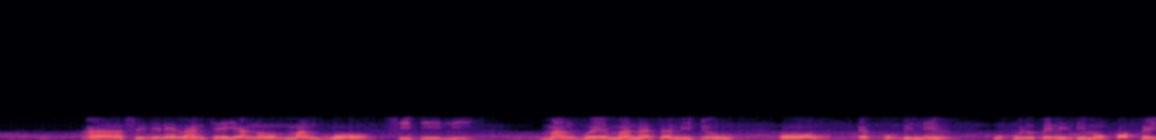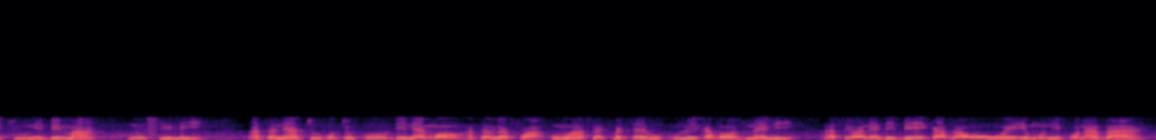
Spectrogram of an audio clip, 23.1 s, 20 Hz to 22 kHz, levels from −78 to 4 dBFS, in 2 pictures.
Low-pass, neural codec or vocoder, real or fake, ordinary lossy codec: 3.6 kHz; none; real; Opus, 24 kbps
